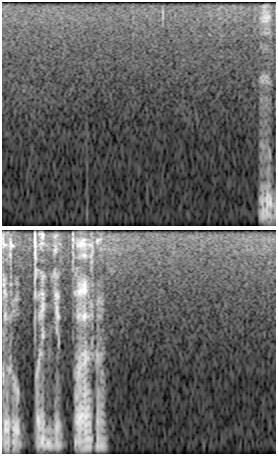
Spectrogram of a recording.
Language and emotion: Russian, neutral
